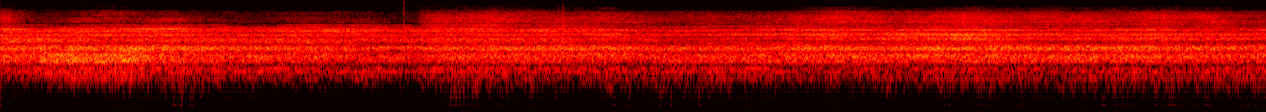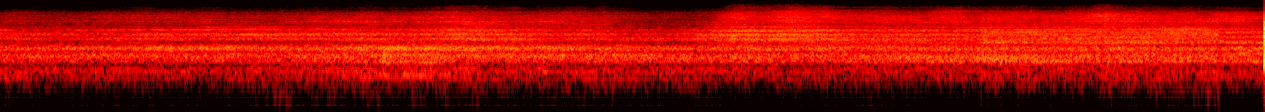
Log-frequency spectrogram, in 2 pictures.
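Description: Jet airliner taking off from Montego Bay, Jamaica, a sustained distant engine roar swelling and fading over about twenty-five seconds, heard alone without talk.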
